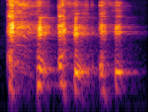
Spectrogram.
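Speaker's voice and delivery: a short, bright real laugh; burst of laughter. Real, not acted. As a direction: laugh out loud at yourself. Laughing after a water break.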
